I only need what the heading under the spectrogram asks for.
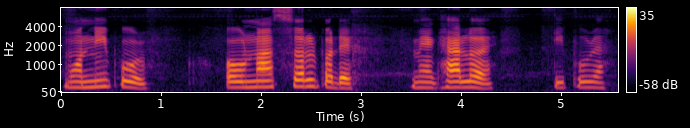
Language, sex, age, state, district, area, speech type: Assamese, female, 45-60, Assam, Dhemaji, rural, spontaneous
